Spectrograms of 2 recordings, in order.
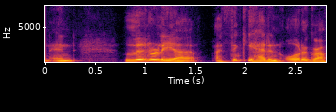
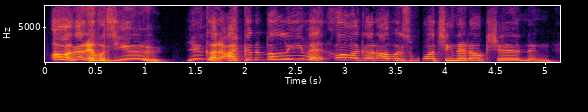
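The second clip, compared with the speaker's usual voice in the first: high-pitched, giddy gushing in disbelief; put-on giddy squeal of excitement; 10 semitones higher than usual. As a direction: imitate a thrilled fan who can hardly believe it. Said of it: "just giddy".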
